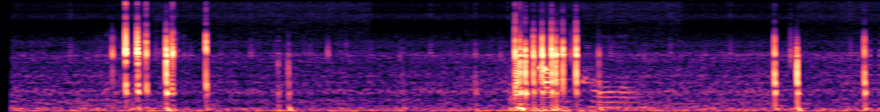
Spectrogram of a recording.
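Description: Steady low rumble of a car's engine and tyres heard from inside the cabin while driving. A few sharp clicks come in the first second and another near the end, with a brief louder sound about two and a half seconds in.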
